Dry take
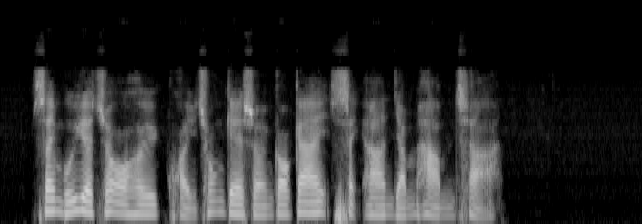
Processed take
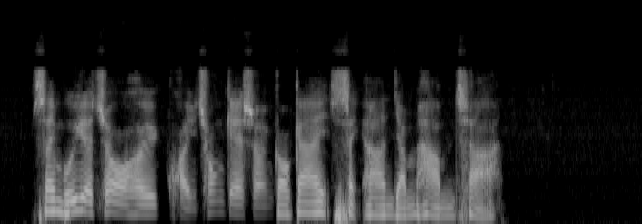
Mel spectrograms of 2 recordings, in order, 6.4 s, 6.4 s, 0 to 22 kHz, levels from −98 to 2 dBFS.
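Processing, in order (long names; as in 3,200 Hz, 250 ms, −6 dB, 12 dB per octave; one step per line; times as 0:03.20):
0:00.68–0:02.76: high-pass filter 320 Hz → 1,200 Hz 12 dB per octave
brickwall limiter −22 dBFS, peak gain reduction 10 dB
level −3 dB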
